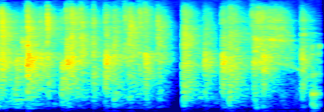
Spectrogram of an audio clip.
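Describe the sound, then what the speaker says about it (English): Brief audience applause for a speaker at a live-streamed inclusive development event, a short burst of close hand clapping with a momentary dip before it resumes. "Another round of applause for Miss Grace Cherry"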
